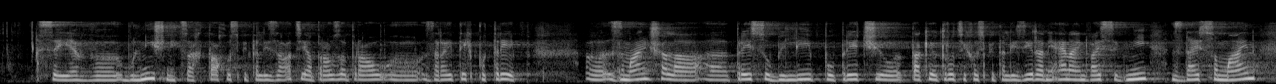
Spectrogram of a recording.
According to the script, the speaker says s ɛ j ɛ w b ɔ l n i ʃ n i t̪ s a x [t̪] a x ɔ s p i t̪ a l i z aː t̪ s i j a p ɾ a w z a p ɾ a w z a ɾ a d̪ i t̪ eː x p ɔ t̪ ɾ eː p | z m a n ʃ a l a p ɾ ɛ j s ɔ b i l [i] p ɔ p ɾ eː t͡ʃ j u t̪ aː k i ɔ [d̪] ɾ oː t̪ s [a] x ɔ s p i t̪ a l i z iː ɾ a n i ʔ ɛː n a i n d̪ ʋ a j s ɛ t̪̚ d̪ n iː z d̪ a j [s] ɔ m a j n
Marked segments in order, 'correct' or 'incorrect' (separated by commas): correct, correct, incorrect, incorrect, correct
